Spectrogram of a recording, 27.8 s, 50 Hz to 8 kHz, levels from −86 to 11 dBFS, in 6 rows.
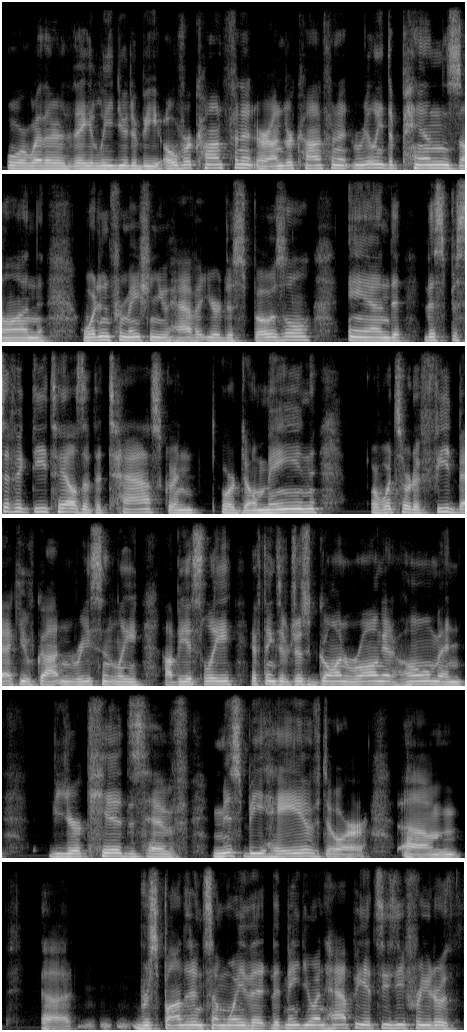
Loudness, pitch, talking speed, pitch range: -17 LUFS, 140 Hz, 150 wpm, 130-150 Hz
